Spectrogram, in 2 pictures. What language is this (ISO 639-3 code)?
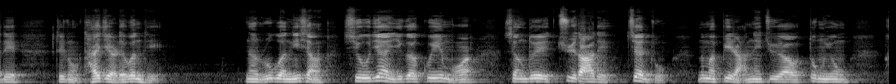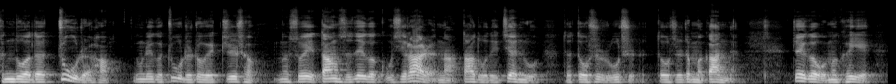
zho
